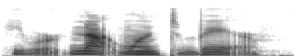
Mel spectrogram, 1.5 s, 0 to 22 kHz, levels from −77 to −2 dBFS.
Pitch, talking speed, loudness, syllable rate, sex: 175 Hz, 245 wpm, -20 LUFS, 6.3 syllables/s, female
